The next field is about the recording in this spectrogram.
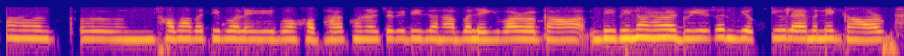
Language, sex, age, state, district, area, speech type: Assamese, female, 18-30, Assam, Dibrugarh, rural, conversation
